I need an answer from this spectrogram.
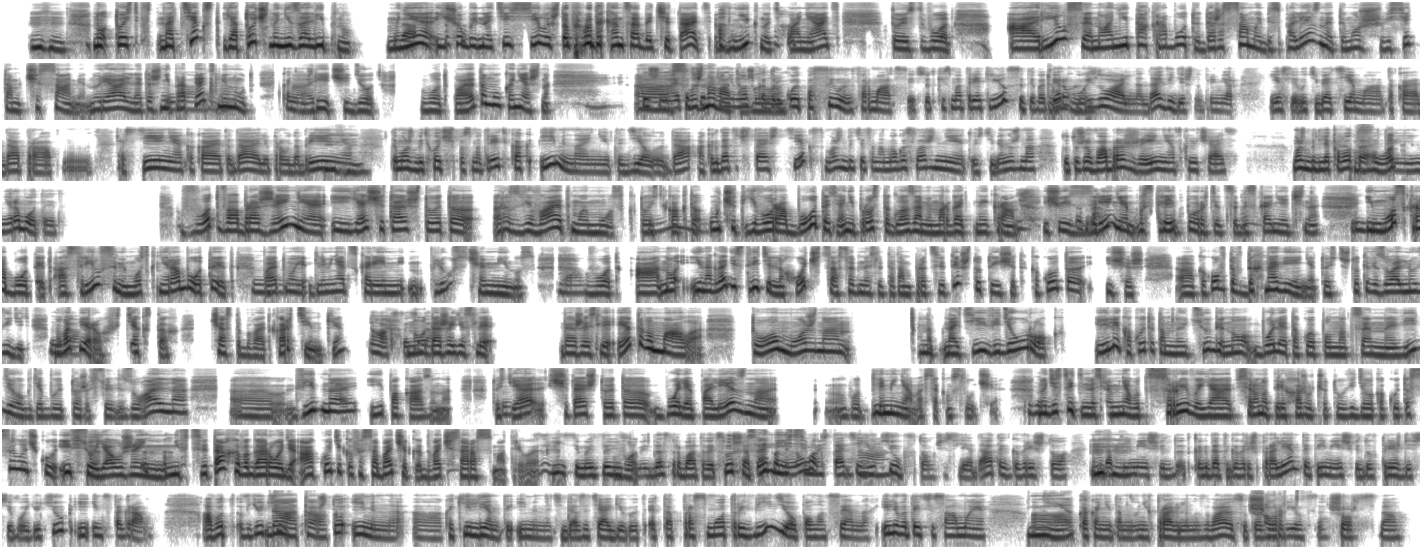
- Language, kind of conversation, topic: Russian, podcast, Как вы справляетесь с бесконечными лентами в телефоне?
- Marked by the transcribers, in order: laugh; laughing while speaking: "чтобы"; laugh; tapping; laughing while speaking: "Да"; laugh; laugh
